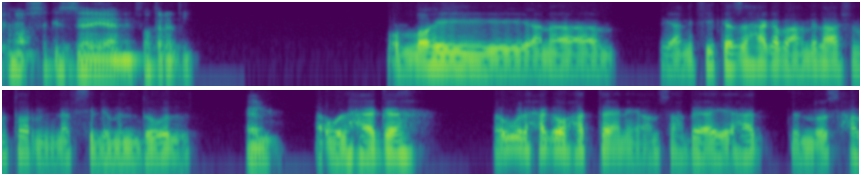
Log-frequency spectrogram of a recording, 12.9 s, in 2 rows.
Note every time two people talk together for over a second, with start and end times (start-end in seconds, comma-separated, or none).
none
